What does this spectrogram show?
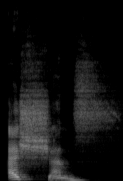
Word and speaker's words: الشمس: lamb is prohibited so the lamb will not be pronouncing and you find the Sheen a pronounce it first letter the first sound of the Xin is pronouncing with sukoon but the second should sound of the Xin is pronounce it with Fatah so if you go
